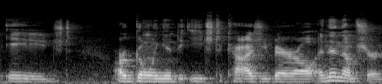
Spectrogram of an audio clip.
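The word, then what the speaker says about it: Tokaji: it right unless google screwed me over it's takaji hungarian dessert wine now takashi is aged in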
